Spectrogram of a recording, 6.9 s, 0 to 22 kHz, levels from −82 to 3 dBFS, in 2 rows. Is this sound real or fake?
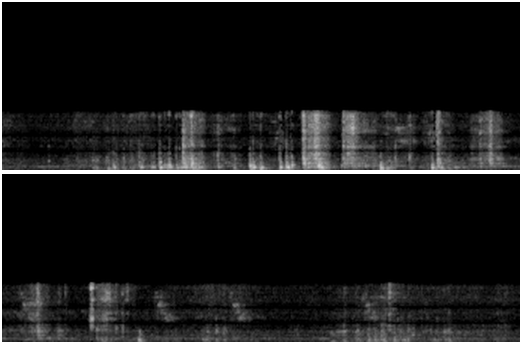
fake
